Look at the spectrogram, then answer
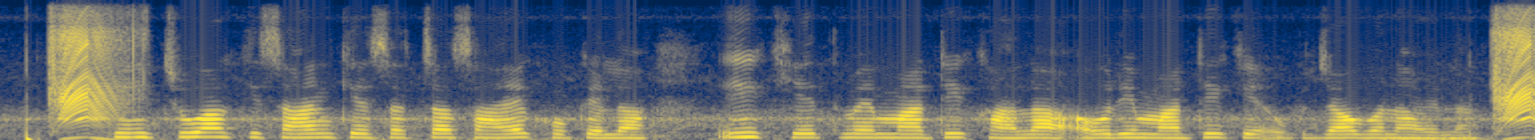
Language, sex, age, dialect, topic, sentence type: Bhojpuri, female, 18-24, Northern, agriculture, statement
